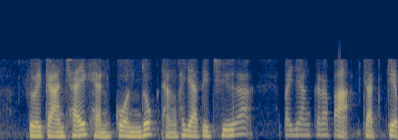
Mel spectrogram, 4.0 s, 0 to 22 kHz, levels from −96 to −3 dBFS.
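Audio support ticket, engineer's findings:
Sudden gain jump at 2.33 s. Speech and noise floor drop together by about 11 dB, no fade. Level snaps back at 3.38 s. Likely a gain setting or bit shift applied without a ramp. Speex coding faint underneath.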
